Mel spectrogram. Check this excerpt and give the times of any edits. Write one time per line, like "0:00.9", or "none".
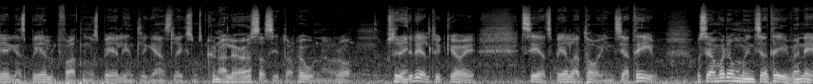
0:02.0
0:04.1
0:05.2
